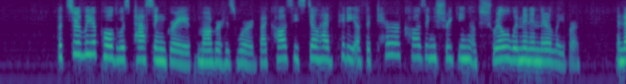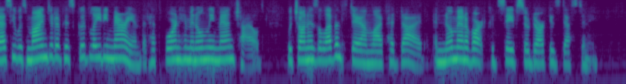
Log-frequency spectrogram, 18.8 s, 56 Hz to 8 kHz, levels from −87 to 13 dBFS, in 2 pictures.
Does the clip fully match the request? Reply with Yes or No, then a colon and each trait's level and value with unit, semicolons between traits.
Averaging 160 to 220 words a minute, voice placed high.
Yes: average, 200 wpm; high, 235 Hz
